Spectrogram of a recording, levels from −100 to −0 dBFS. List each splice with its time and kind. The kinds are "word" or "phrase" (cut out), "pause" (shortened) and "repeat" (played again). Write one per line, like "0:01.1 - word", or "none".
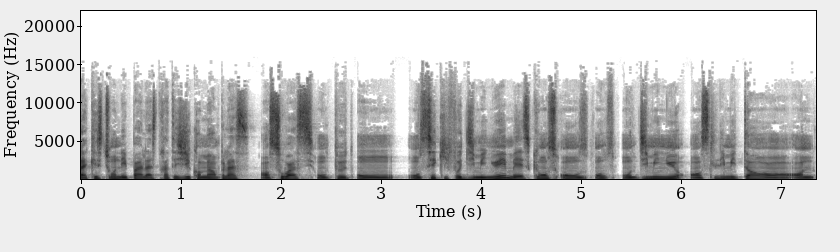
0:05.4 - pause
